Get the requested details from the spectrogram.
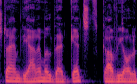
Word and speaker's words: kahweol: K-A-H-W-E-O-L, caviol. And then there's something called cafestol, C-A-F-E-S-T-O-L.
